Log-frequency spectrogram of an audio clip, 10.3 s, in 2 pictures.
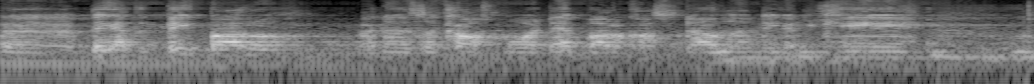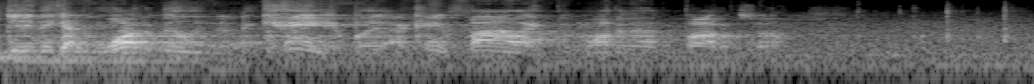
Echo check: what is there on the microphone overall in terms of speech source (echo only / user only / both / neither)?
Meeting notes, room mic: both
